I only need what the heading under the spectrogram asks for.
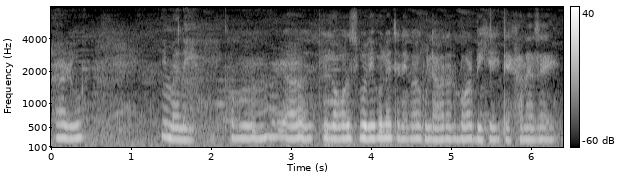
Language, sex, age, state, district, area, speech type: Assamese, female, 30-45, Assam, Golaghat, urban, spontaneous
